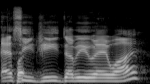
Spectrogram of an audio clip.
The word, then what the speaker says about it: segue: no you would think seg w-a-y nope the way that we are using it Segway is spelled s-e-g-u-e it's French dude look at cheese Scrabble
